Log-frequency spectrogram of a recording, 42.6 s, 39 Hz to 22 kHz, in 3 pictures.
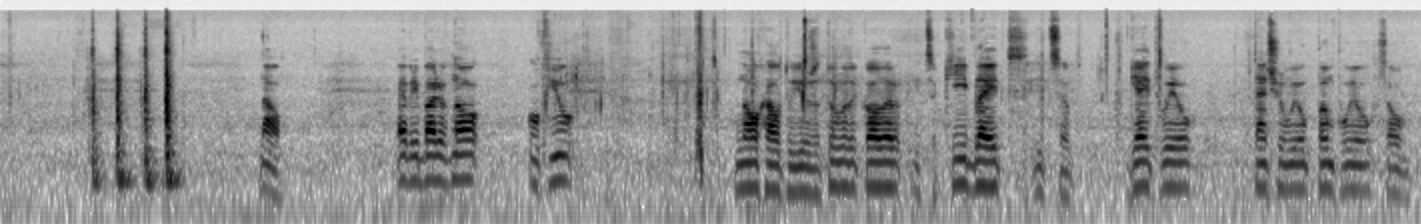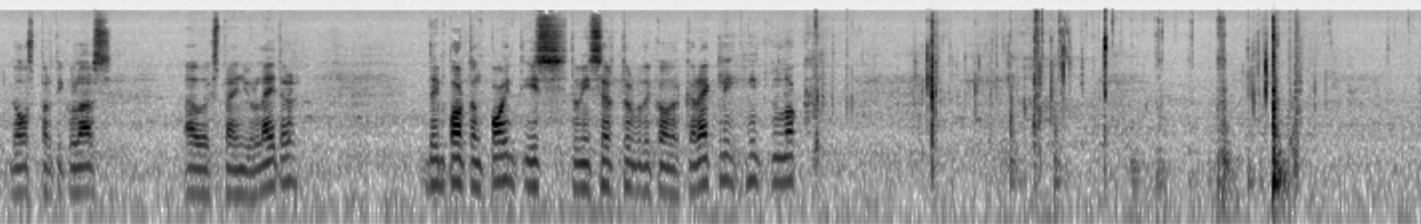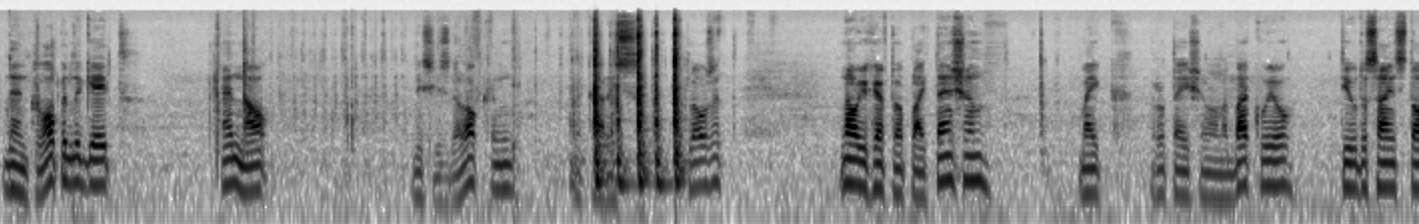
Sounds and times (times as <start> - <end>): Speech: 2.6 - 2.9, 4.0 - 5.9, 7.3 - 15.4, 16.0 - 17.2, 18.4 - 22.4, 28.4 - 29.8, 30.6 - 31.1, 32.5 - 35.7, 36.8 - 38.4, 39.2 - 42.6.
